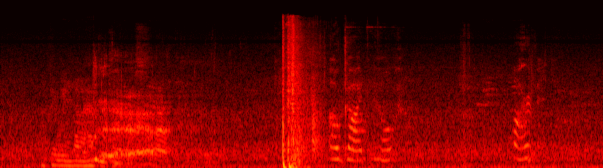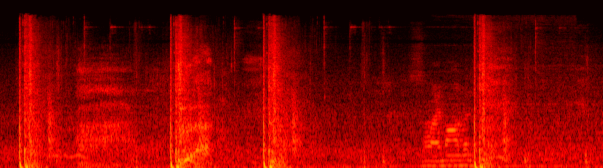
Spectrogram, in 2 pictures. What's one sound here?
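A man groans and moans hoarsely.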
